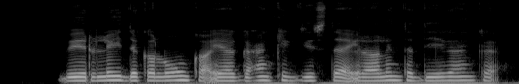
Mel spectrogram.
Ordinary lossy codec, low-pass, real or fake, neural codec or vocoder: none; none; real; none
